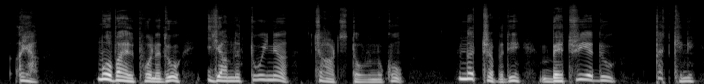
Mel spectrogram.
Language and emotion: Manipuri, fearful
